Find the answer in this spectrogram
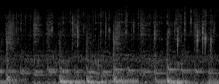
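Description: Background music with a steady beat, over the hiss and patter of water spraying from a garden hose onto a plastic chemical-resistant suit.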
